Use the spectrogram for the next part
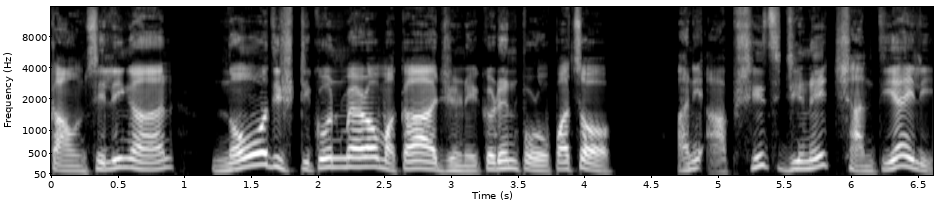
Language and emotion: Goan Konkani, happy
